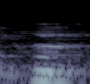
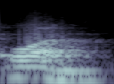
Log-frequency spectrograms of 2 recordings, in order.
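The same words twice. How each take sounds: First: “远” as in 真远, colloquial seventh tone; colloquial reading. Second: “远” as in 永远, literary second tone; literary reading. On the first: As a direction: say “远” the spoken way, tone seven. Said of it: "真远的". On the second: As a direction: say “远” the reading way, tone two. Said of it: "永远的". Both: Shown as a demonstration.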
